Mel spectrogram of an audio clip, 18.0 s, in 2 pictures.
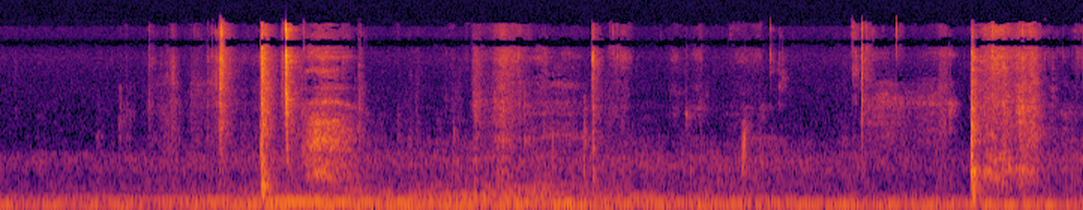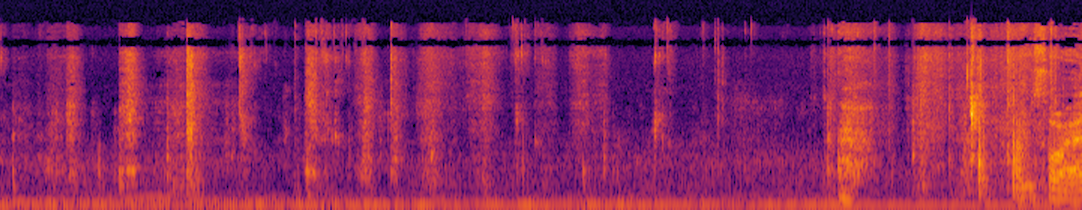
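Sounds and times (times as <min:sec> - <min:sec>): low hum: 0:00.0 - 0:08.0
chewing and lip smacking: 0:05.7 - 0:08.0, 0:10.8 - 0:12.4, 0:13.1 - 0:15.5.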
